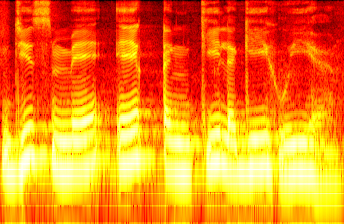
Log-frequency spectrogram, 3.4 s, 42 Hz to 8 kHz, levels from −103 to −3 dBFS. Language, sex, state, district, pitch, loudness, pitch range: Hindi, male, Uttar Pradesh, Saharanpur, 150 Hz, -14 LUFS, 140-170 Hz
